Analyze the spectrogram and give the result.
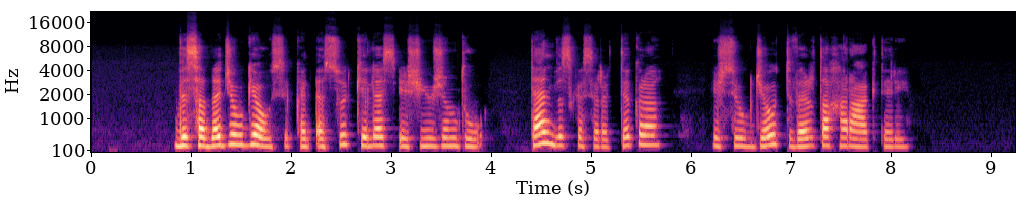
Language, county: Lithuanian, Tauragė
